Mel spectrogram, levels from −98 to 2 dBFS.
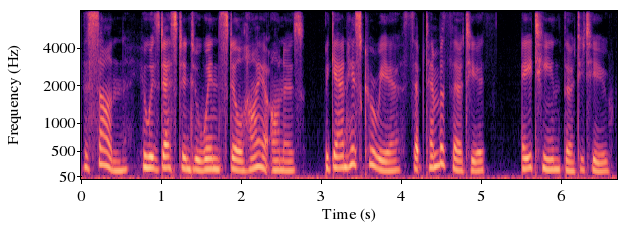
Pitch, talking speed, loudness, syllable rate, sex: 190 Hz, 160 wpm, -17 LUFS, 5.1 syllables/s, female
